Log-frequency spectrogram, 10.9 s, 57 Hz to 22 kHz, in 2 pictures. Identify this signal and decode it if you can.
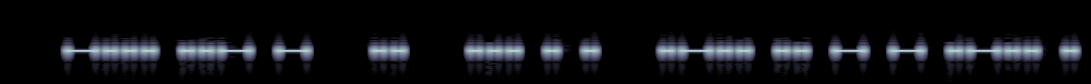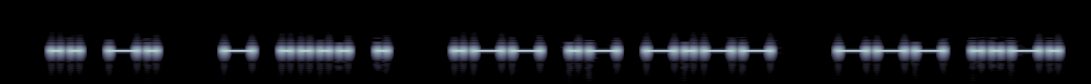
Morse code, heard as a keyed tone, about 25 wpm, 600 Hz. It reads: BUT I SEE LITTLE IN THE WAY OF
